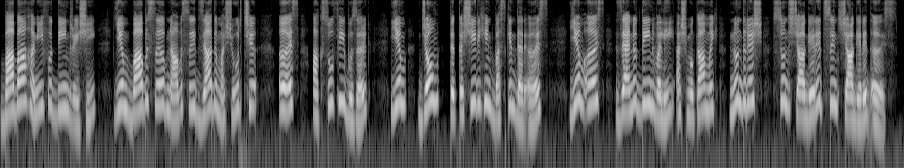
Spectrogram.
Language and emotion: Kashmiri, neutral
